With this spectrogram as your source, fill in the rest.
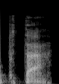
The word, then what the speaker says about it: Ptah: quemetense, derivado do amita, virou Ptah, sendo o H falado do fundo da garganta como se fosse um R, e o I aglutinado ao próprio P. O P e o F eram também pronunciados de forma muito próxima, podendo ser facilmente confundidos.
